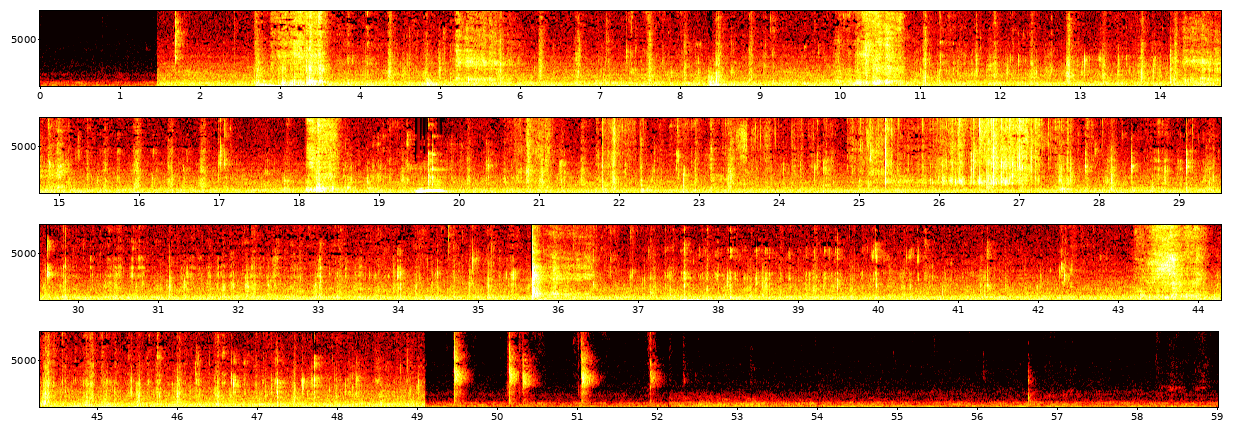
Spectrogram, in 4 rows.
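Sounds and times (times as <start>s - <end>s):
chewing and mouth sounds: 18.5s - 42.9s, 44.1s - 51.3s.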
